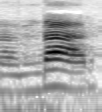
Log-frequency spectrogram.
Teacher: donde la N se dentaliza ante la consonante D, pero al mismo tiempo la D se realiza oclusiva por influencia nasal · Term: recíproca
